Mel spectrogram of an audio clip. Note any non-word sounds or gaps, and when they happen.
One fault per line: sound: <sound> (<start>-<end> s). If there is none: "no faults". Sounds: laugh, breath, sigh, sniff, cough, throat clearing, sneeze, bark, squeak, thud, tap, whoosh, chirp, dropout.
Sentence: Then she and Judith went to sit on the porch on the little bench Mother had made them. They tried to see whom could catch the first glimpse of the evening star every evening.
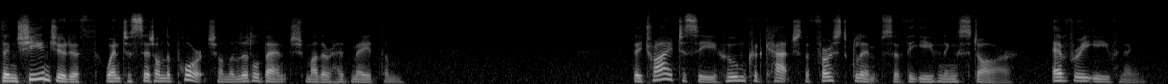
no faults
